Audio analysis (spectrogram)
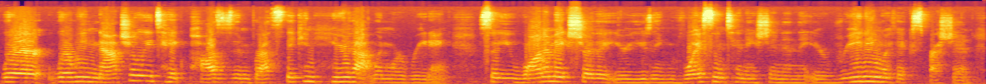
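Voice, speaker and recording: An American woman in her twenties giving an expressive, explanatory lesson presentation as a student teacher. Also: lowish voice, normal speed, few pauses. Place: small indoor room at home. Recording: echoey room with faint background noise.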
